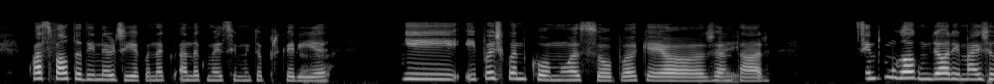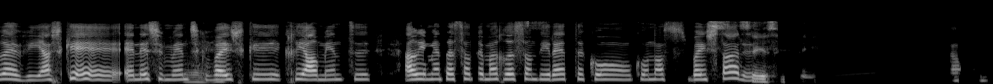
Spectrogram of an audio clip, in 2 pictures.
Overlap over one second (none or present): none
